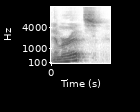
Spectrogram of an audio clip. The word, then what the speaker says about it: emirates: i do say emirates i do say three syllables i don't go all the way to emirates emirates but this is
